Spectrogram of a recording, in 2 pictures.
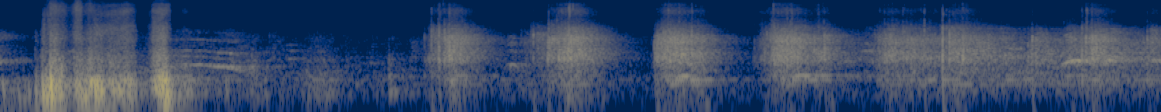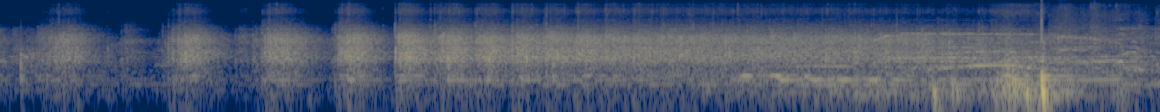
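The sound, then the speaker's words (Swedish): An audience doing a rhythm exercise claps together in slow, steady unison beats that gradually speed up and dissolve into continuous loud applause, with a few scattered voices underneath. “när, du, när du klappar, vi kan, vi kan göra en övning.”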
